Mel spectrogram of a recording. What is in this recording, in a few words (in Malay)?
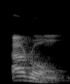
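"arung", Malay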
